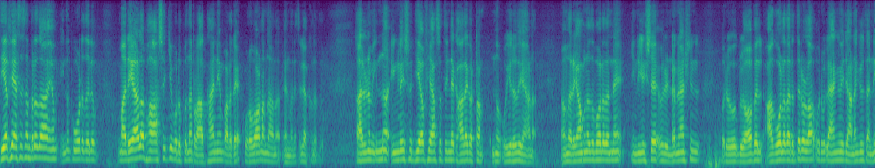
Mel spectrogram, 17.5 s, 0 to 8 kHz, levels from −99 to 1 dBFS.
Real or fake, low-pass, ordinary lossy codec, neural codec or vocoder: fake; none; none; codec, 16 kHz, 0.8 kbps, ZipCodec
